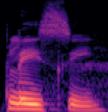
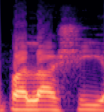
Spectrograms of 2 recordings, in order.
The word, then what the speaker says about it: Palashi: Which we all know as Battle of Plassey. Yeah, it's actually Palashi after the Palash flower in Bengali, okay, the original word, and I make an effort to pronounce it the right way.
